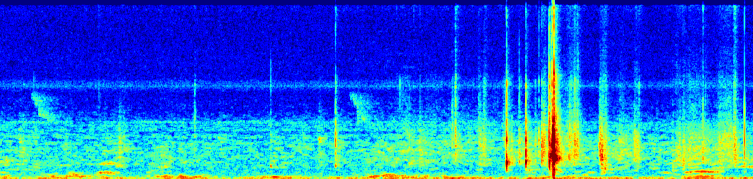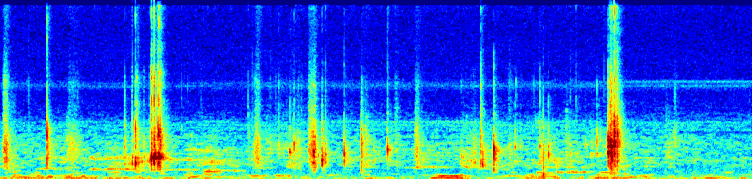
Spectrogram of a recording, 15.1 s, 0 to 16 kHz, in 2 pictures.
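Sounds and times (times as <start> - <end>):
crab shell cracking: 5.0 - 5.8, 8.8 - 9.4, 10.4 - 13.9.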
